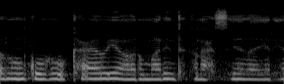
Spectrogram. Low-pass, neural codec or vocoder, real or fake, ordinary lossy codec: none; vocoder, 44.1 kHz, 128 mel bands every 256 samples, BigVGAN v2; fake; none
